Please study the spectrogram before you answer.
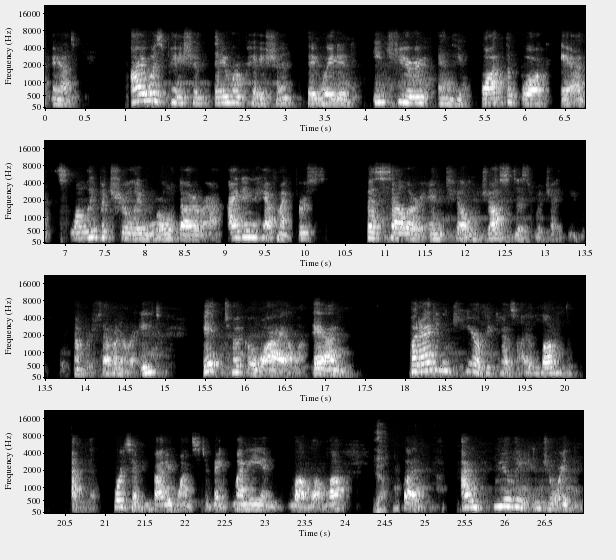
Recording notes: today's sound quality will require just an extra bit of patience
